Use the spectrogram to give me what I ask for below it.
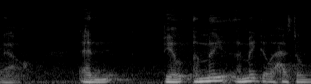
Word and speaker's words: amygdala: it's actually specifically the amygdala and it's spelled like Amy with a G d-a-l-a and so I used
